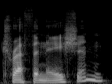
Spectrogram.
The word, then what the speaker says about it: trephination: You know, when we first meet him, he's fascinated by this device called I guess it's pronounced trephination brace. – Yes.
